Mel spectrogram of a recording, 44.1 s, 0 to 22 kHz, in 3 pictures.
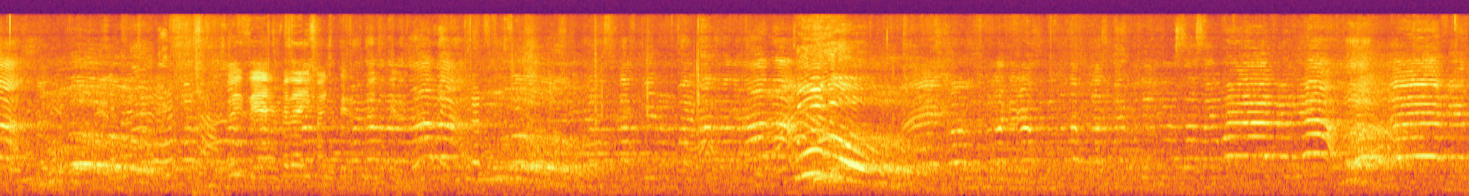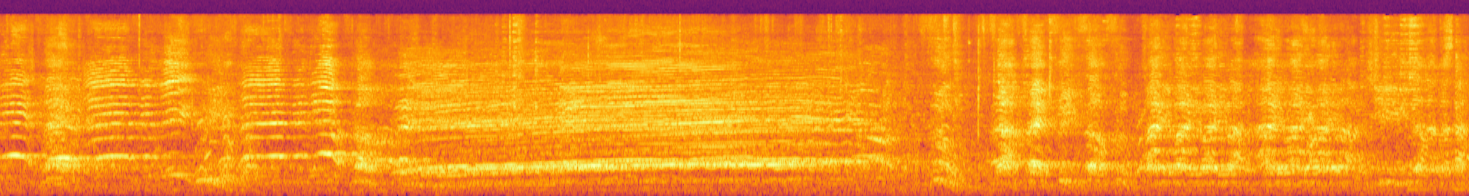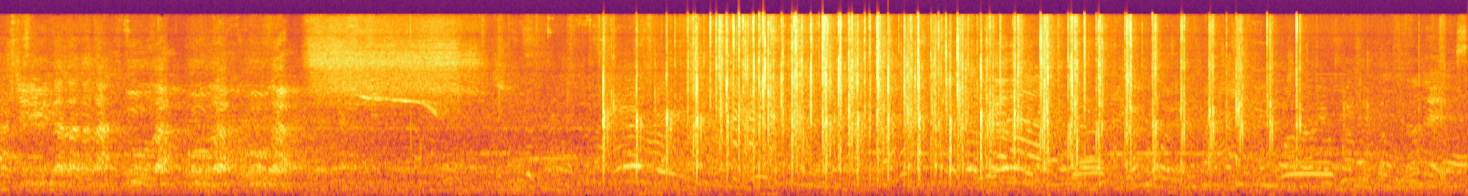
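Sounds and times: people calling and talking: 0.0 - 44.0
street crowd: 0.0 - 44.0
voices chanting a long note: 18.0 - 33.8
crowd applause: 35.3 - 42.5.

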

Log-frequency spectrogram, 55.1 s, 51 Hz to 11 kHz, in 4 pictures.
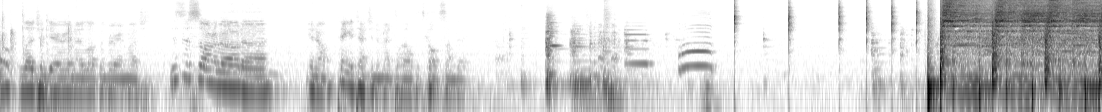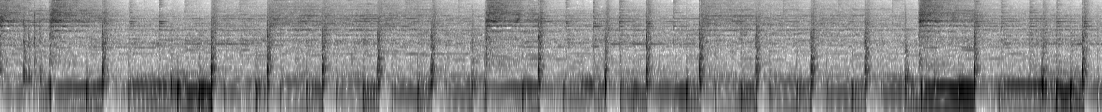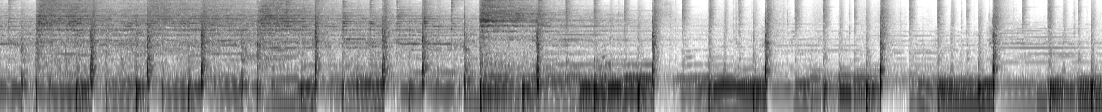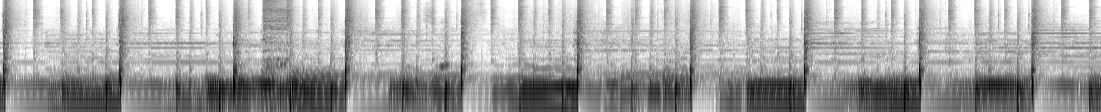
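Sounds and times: rock band playing: 6.8 - 8.2, 10.8 - 55.0
sharp clicks: 9.1 - 11.7
drum kit: 9.2 - 55.0.

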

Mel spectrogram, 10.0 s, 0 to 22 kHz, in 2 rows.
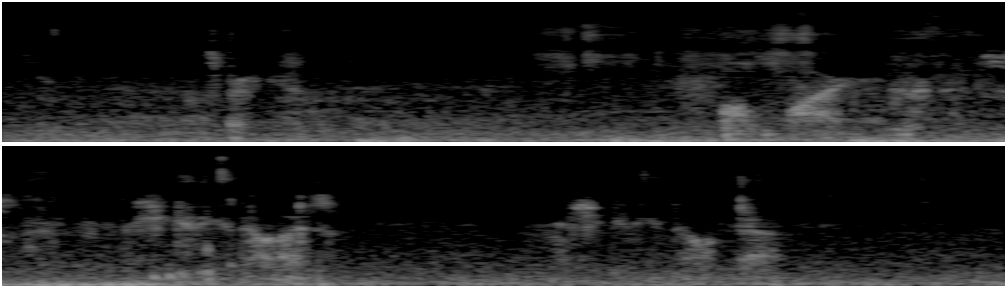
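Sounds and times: faint whispering: 0.3 - 6.8, 7.6 - 9.1.

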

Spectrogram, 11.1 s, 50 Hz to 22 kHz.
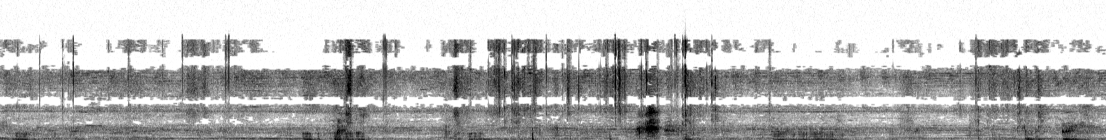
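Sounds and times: dog growling: 2.9 - 5.3, 7.6 - 8.8.

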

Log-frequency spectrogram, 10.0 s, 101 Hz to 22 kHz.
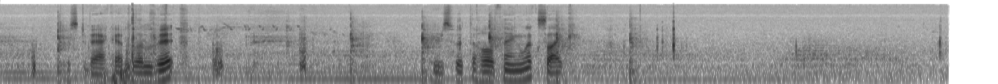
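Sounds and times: low background hum with hiss: 0.0 - 9.5.

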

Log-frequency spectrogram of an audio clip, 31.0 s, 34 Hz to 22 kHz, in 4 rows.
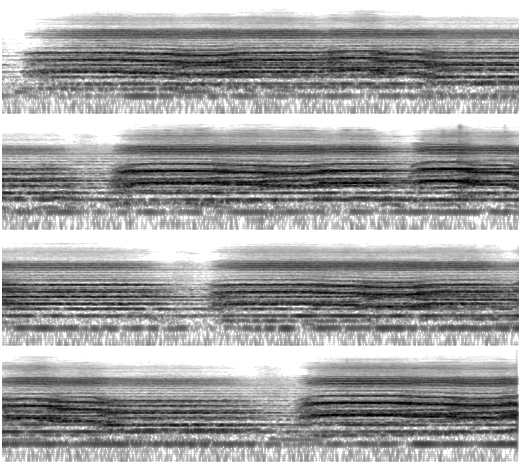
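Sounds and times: mixed choir singing: 0.0 - 31.0
string orchestra: 0.0 - 31.0.

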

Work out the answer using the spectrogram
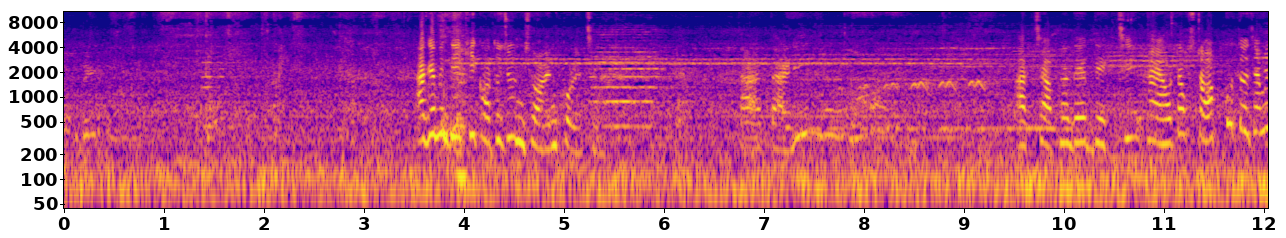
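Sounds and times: low rumble of street traffic: 0.0 - 12.0
vehicle horn: 3.8 - 9.0.

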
